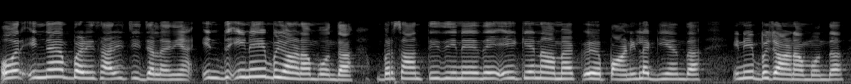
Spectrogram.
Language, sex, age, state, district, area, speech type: Dogri, female, 18-30, Jammu and Kashmir, Reasi, rural, spontaneous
